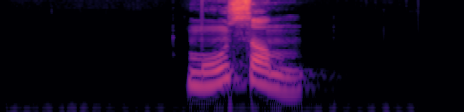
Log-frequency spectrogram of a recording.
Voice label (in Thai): "หมูส่ม", ภาษาโคราช; แหนมหมู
